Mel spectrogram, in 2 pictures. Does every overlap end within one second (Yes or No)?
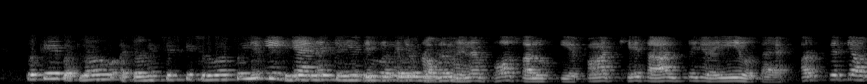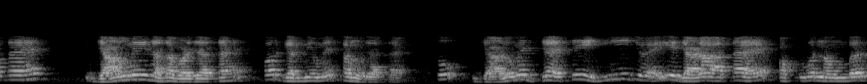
No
